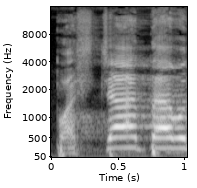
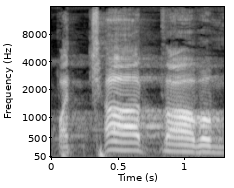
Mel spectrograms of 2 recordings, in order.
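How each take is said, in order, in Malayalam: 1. ഈ വാക്ക് ലഘുവായി ഉച്ചരിക്കുന്നു. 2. ഈ വാക്ക് വളരെ കനത്തിൽ ഉച്ചരിക്കുന്നു.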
